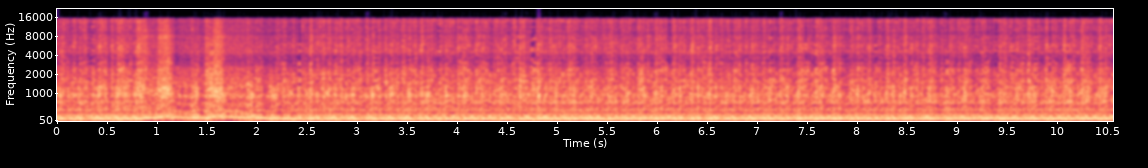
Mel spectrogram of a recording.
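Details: 1974 Nova's new low-compression turbo small block (40-over, 3.48 stroke, forged pistons; replaces a cracked-cylinder-wall 388), run without turbos yet: steady, even lope after a brief blip, no knocks or ticks, judged better than the 388. Normal idle.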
